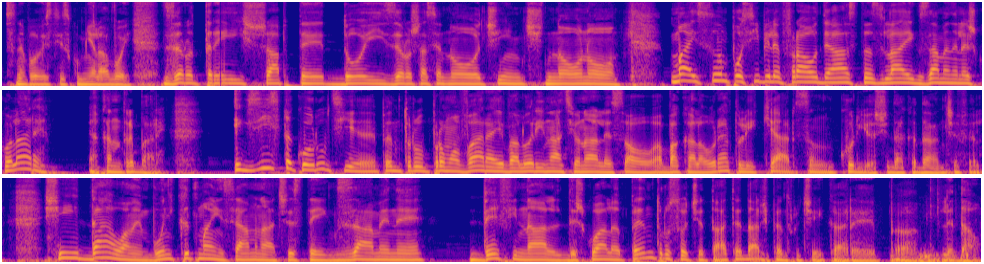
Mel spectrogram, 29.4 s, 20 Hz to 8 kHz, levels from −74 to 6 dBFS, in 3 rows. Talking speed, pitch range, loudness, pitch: 120 wpm, 95-140 Hz, -17 LUFS, 115 Hz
